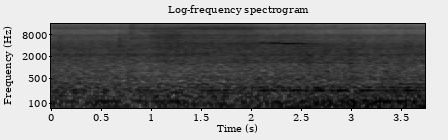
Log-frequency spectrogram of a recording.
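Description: Train doors slide shut.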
